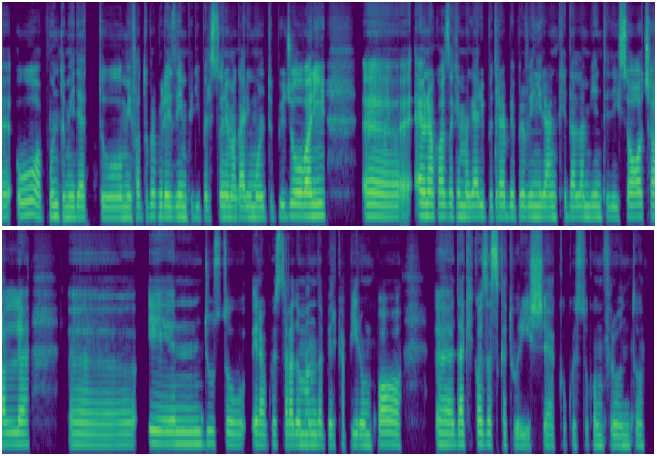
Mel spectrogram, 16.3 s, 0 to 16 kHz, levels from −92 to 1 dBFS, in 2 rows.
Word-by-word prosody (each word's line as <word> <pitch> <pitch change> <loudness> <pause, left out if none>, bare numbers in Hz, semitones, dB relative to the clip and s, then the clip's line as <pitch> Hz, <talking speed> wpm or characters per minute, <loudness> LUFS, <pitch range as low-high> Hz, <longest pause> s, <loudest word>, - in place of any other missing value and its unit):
o, 210 0 +1
appunto, 180 0 -1
mi 170 - 0
hai - - 0
detto 165 -1 -2
mi 170 - -1
hai 170 - 0
fatto 180 0 -6
proprio 180 -1 -2
l'esempio 175 -1 +1
di 170 - -9
persone 170 +1 +1
magari 170 +1 +1
molto 170 0 -1
più 185 +2 -6
giovani, 190 0 +6
uhm, 195 - -6 0.5
è - - 0
è 200 - +3
una 195 0 +6
cosa 190 0 +1
che 185 - -4
magari 185 0 +1
potrebbe 180 0 -2
provenire 180 0 0
anche 175 0 -4
dall'ambiente 175 0 -2
dei 170 -1 -6
social? 185 +1 +3 0.5
Uhm, 175 0 -4
en 195 -1 +1
giusto 190 -2 -4
era 180 -2 0
questa 175 0 -3
la 175 - +3
domanda 180 0 0
per 175 +1 -6
capire 175 0 -5
un 170 0 -3
po', 185 -1 +2 0.4
ehm, 180 -1 0
da 185 - +2
che - - -9
cosa 185 0 0
scaturisce, 85 - +3
ecco, - - -13
questo - - -8
confronto? 165 0 -6
180 Hz, 175 wpm, -25 LUFS, 170-185 Hz, 0.5 s, giovani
